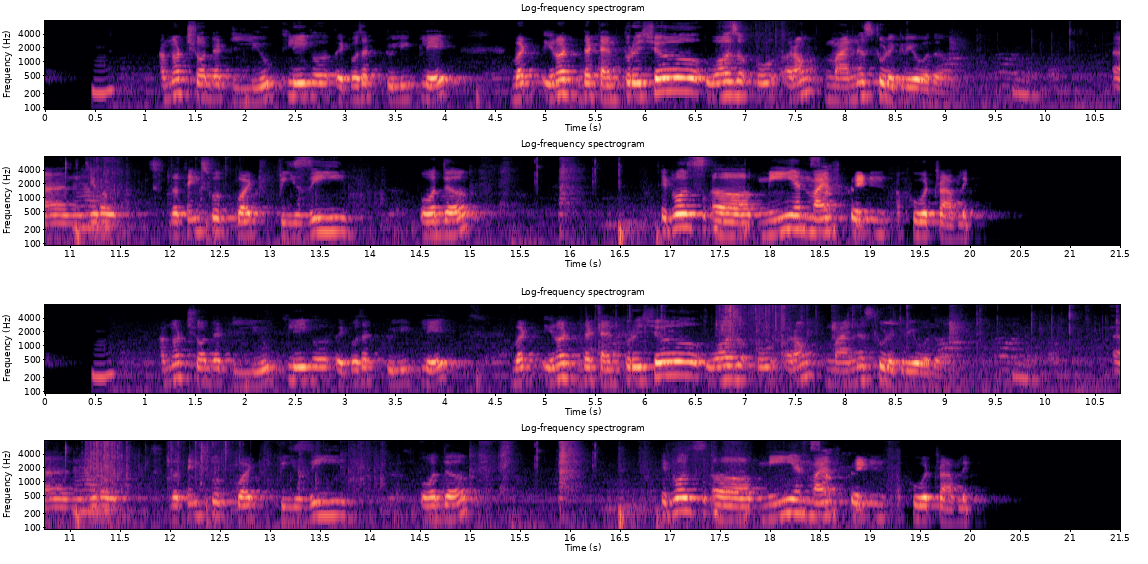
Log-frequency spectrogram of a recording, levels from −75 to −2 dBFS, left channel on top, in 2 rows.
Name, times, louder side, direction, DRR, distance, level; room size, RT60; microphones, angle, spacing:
sound 1, 0.6-19.3, right 6 dB, 50° right, 1.2 m, -43 dB
voice 1, 1.2-4.1 4.7-9.1 10.7-11.5 12.0-13.8 14.5-15.1 16.5-19.2 19.4-20.0, left 2 dB, 35° left, 0.8 m, -23 dB
voice 2, 9.7-10.0 10.9-11.4 15.6-15.8 16.2-16.3 18.3-18.6, right 1 dB, 5° right, 0.5 m, -35 dB
20.5 x 13.5 x 4.5 m
head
